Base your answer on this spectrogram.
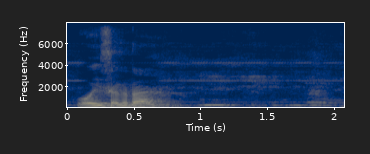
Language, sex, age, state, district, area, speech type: Dogri, male, 30-45, Jammu and Kashmir, Samba, rural, spontaneous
